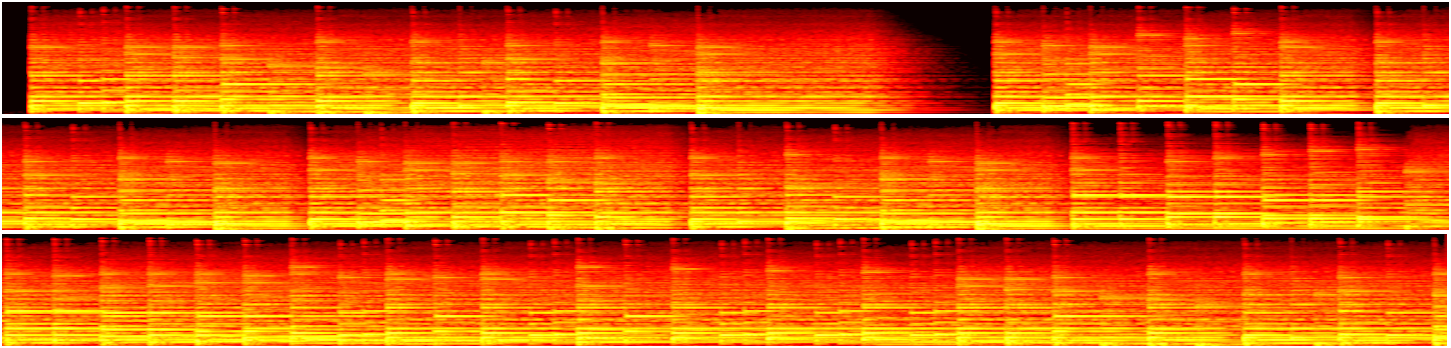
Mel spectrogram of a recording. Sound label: midi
